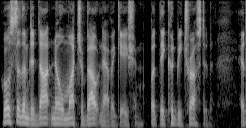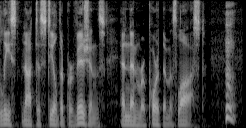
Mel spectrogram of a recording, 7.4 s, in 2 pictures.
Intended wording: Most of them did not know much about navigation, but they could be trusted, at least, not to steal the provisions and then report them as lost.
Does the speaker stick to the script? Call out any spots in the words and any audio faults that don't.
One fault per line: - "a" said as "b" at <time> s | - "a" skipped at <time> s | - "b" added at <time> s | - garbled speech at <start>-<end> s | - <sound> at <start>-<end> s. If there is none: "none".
- laugh at 7.1-7.3 s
